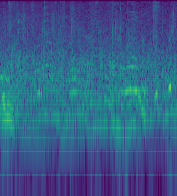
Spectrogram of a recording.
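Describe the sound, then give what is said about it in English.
A large crowd stands and claps steadily in a continuous wash of applause to thank a group of people for what they've done, with sustained musical tones and scattered voices mixed in underneath. “Let's just stand up and give them a round of applause for what they've done.”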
